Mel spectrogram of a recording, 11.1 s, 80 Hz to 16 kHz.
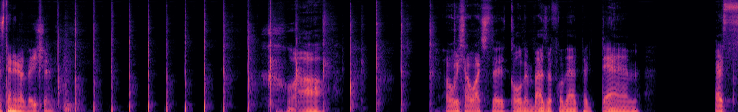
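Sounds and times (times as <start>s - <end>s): person clapping: 0.6s - 7.0s.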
